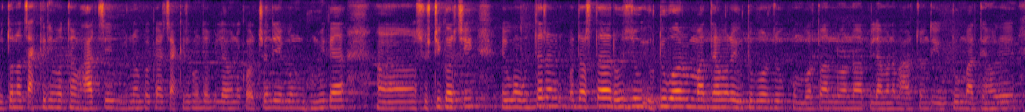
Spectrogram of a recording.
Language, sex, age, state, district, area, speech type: Odia, male, 18-30, Odisha, Jajpur, rural, spontaneous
